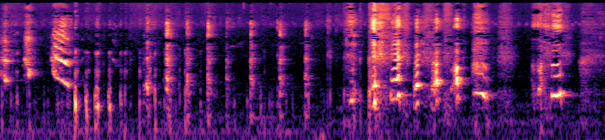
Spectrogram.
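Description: Kittens mewing, with a falling mew about a second in and a run of short mews mixed with soft human giggling in the second half.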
